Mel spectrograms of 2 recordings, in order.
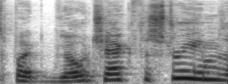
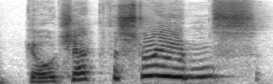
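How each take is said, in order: First: Said in the usual way. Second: High, slow pitchy plug; YouTuber voice. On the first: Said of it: "I don't know why I'm gonna point for this". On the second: Shown as a demonstration. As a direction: sell the streams hard, slow and high. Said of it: "Let's get YouTuber voice going".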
